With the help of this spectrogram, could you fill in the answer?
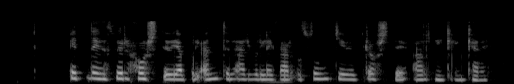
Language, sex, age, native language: Icelandic, female, 18-19, Icelandic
